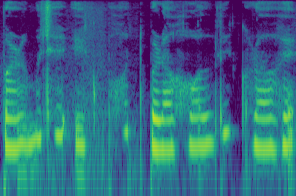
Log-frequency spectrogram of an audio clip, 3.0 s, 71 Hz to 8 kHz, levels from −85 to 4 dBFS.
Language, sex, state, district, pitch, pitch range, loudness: Hindi, female, Himachal Pradesh, Shimla, 245 Hz, 230-275 Hz, -19 LUFS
